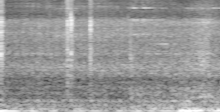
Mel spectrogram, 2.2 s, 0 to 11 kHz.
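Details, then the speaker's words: Maruti Alto K10 after starter motor repair for a jammed bendix (no-start when hot): quick clean crank, engine fires at once and settles into steady idle; no lag, also with AC on. "ഒരു ലാഗും ഇല്ല"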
